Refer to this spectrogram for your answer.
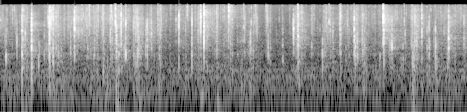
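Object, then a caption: Metallized plastic film chip bag. A full Doritos chip bag made of metallized plastic film is crinkled and squeezed by the fingertips, then held up and handled. A steady stream of dense, sharp crackles and crinkles is heard, bright and dry, with quick snaps spread across the whole clip.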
